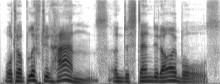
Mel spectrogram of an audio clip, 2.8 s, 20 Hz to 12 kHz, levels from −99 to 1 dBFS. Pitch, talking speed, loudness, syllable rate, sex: 145 Hz, 130 wpm, -17 LUFS, 4.2 syllables/s, male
